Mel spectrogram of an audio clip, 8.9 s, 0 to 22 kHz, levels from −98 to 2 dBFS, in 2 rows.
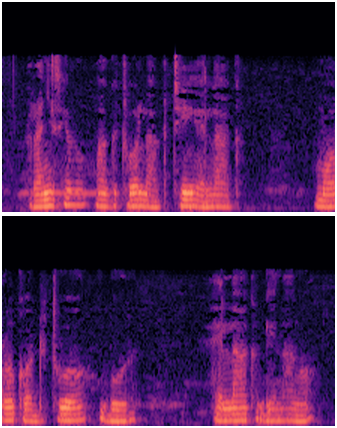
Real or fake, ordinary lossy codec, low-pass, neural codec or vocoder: real; AAC, 24 kbps; 10.8 kHz; none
